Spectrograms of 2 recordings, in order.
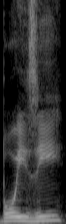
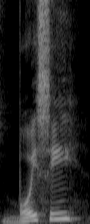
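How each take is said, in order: First: The middle consonant is a buzzing z sound. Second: The middle consonant is a hissing s sound. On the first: The speaker calls it wrong. "not Boise ... not a Z" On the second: The speaker calls it right. "it's Boise, ... So it's with an S"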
